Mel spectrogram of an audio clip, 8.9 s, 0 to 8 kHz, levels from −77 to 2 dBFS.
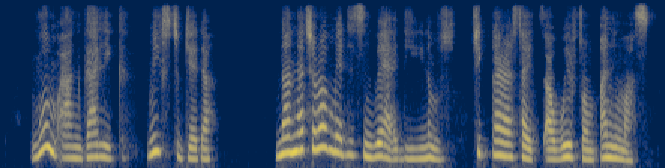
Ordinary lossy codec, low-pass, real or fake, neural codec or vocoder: none; 7.2 kHz; fake; codec, 16 kHz in and 24 kHz out, 0.6 kbps, FocalCodec, streaming, 2048 codes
